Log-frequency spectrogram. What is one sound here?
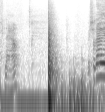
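A wooden stool knocks on the floor.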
